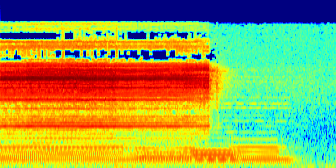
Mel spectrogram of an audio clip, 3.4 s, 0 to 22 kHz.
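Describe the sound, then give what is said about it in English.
A loud, harsh electric buzzer sounds in an office at night, blaring steadily for about two seconds, then cuts off, leaving lower humming tones that shift in pitch and fade away. No one speaks. “K-12 watches those lights intently some moments before a buzzer sounds.”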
